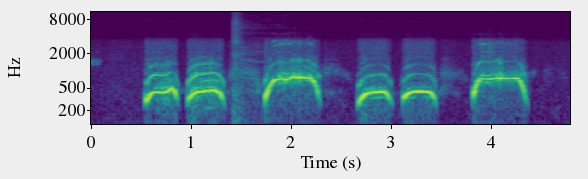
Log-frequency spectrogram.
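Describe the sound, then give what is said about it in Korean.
A voice imitates the call of a morning bird in the mountains, six loud hooting notes in a steady, slightly uneven rhythm, each a low rounded tone with a brief click between the second and third. “자, 여러분 산속 아침 새소리 모닝버드 크라이 들어볼게요.”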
